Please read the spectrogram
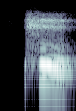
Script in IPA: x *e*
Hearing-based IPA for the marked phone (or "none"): e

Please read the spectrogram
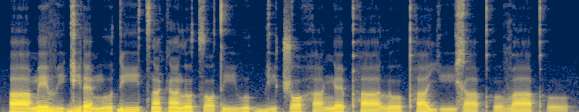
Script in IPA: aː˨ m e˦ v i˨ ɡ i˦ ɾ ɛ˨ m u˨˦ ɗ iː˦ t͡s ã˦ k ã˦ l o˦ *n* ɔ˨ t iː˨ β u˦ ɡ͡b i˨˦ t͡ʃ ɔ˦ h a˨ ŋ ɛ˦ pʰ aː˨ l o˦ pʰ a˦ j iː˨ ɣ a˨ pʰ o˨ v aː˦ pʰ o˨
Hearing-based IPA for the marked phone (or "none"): t͡s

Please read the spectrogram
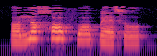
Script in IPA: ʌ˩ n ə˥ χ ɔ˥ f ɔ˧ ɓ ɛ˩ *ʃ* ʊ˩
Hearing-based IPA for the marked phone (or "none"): s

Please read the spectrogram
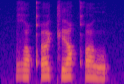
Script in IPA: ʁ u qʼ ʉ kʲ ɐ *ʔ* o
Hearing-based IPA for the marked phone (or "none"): qʼ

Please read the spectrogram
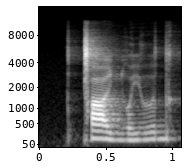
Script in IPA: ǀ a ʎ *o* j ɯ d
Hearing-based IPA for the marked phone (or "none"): o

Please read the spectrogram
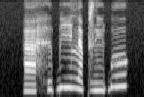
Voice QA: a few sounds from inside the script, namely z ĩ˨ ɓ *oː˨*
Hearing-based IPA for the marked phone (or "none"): oː˦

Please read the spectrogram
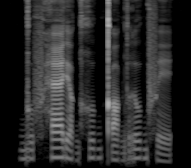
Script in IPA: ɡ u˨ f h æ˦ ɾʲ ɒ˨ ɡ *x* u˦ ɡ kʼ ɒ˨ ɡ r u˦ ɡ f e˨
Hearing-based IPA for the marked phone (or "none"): x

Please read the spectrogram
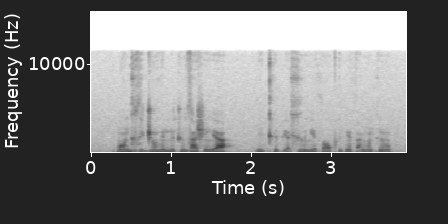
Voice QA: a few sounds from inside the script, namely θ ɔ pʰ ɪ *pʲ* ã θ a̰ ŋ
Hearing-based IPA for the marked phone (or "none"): pʲ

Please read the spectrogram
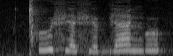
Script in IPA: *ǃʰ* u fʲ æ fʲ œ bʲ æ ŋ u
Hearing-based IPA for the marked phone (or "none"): ǀʰ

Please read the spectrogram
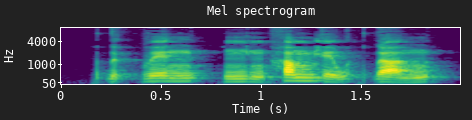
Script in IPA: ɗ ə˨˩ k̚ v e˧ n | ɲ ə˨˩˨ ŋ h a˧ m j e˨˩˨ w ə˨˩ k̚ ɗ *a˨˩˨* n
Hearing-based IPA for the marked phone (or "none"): a˨˩˨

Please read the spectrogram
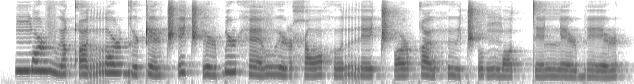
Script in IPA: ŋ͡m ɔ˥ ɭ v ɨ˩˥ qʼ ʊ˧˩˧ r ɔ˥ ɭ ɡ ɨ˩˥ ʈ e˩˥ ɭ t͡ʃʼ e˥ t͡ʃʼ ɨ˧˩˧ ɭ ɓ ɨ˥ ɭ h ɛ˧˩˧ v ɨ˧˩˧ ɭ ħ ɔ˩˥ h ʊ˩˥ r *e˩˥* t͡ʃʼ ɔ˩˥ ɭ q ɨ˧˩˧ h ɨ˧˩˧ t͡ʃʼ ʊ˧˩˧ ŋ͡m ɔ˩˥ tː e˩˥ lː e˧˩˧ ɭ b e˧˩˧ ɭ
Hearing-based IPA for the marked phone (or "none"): e˩˥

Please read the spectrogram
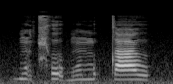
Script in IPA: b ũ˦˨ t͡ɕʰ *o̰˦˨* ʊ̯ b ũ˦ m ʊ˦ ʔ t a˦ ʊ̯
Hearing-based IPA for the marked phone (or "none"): o̰˦˨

